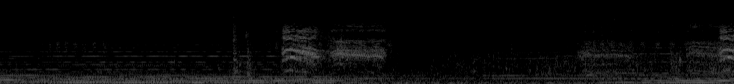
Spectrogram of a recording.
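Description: A raven caws in two harsh, rasping bursts, separated by a few seconds, over a constant soft, noisy background.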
